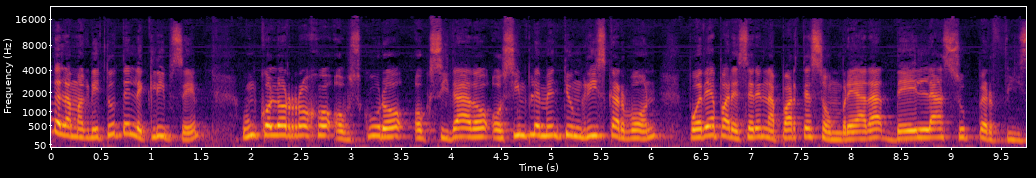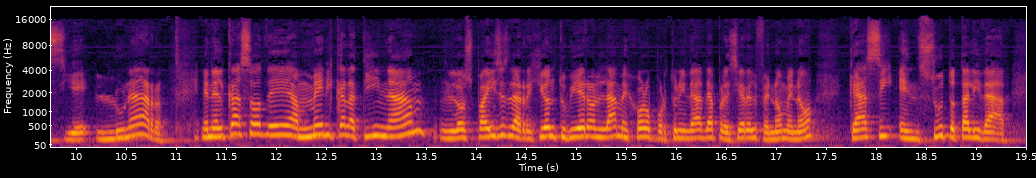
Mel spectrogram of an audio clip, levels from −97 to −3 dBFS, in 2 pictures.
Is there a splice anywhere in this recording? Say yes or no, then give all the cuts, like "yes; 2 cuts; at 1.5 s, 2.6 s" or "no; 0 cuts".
yes; 1 cut; at 11.2 s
